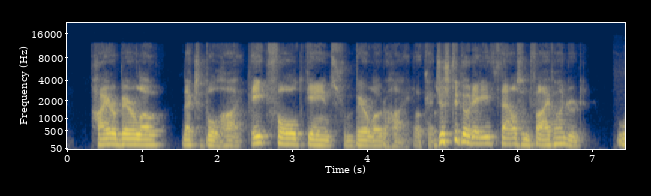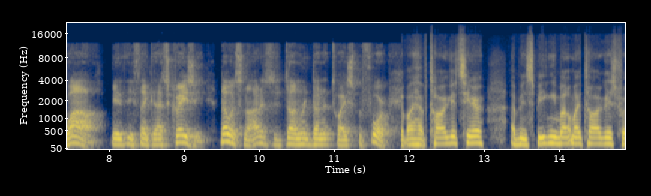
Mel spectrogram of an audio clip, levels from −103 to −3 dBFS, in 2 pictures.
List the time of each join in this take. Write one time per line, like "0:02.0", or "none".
0:04.9
0:11.9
